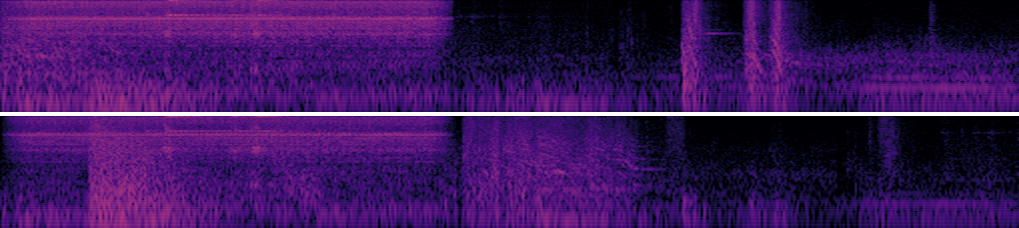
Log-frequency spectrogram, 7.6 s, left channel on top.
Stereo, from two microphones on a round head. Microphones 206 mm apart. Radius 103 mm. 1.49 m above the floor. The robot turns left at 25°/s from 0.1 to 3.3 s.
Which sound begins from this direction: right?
A bicycle bell, at 1.1 s.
